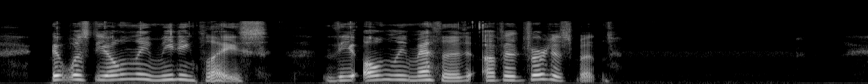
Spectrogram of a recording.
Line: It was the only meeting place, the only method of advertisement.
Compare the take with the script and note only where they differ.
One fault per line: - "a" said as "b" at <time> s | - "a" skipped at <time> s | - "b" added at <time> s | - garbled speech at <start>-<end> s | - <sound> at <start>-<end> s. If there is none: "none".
none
